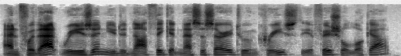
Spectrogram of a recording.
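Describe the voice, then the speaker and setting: A man acting a middle-aged senator in a dramatised hearing, putting probing, formal questions in a deliberate, pressing way. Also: medium pitch, animated, a bit bright, no echo. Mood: probing, insistent. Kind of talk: dramatised reading of hearing interrogation.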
